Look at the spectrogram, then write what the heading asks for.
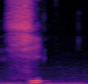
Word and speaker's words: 四: En onyomi, on lit comme shi.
